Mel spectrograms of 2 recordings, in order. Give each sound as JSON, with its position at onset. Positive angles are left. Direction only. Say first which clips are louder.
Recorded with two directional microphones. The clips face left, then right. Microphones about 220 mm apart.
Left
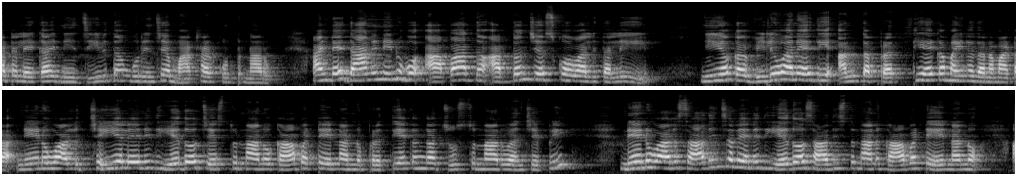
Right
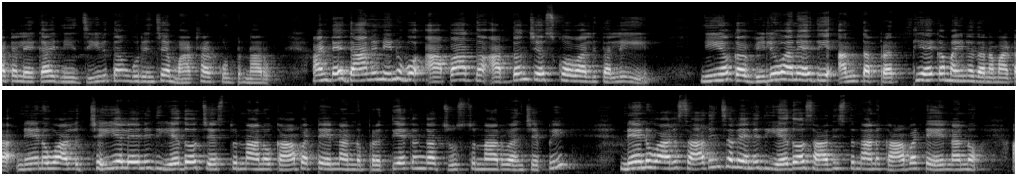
{"t": 0.0, "sound": "a woman's voice", "louder": "right 3 dB", "side_deg": -25}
